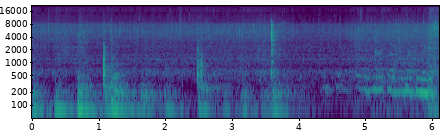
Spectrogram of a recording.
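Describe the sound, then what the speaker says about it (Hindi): Tomatoes fry in a pan with a steady, close hiss and sizzle, broken by a few sharp clicks of a utensil against the pan. "टमाटर को अच्छी तरह भून लेंगे"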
